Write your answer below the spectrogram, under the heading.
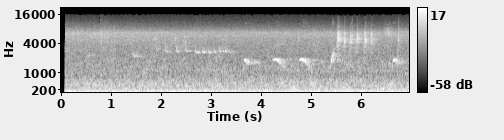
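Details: White-rumped shama, introduced in Taiwan, recorded at Taipei Botanical Garden, singing a quiet, varied run of short slurred whistles and quick trills over a steady low rumble of traffic.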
